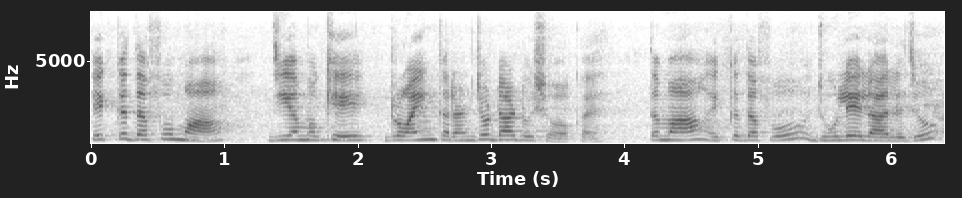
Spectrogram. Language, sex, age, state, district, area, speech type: Sindhi, female, 30-45, Uttar Pradesh, Lucknow, urban, spontaneous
